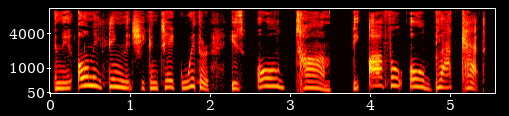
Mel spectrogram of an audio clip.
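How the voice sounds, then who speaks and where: A woman's voice: sits high, unhurried, darkish tone, dry recording, studio quality, voice pushed up. A woman reading a storybook, voicing an earnest, commanding little girl who lays down rules. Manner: earnest, commanding, a bit solemn. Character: bossy imaginative little girl Amy.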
